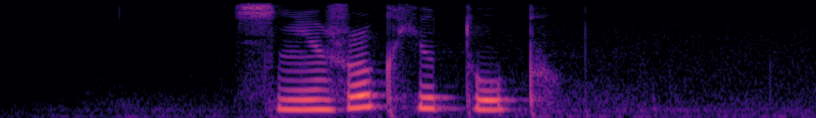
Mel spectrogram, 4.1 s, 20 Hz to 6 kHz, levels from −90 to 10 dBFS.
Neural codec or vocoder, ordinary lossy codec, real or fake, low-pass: none; none; real; 5.4 kHz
